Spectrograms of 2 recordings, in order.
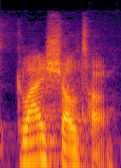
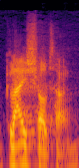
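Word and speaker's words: Gleichschaltung: well and it's uh I'm really bad at pronouncing it but it's gly Shelton or glyshalton it means synchronization between private companies and the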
